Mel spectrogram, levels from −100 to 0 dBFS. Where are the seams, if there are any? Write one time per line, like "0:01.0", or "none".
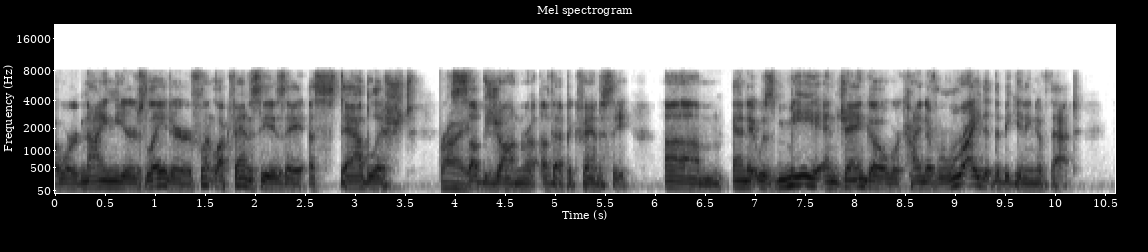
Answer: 0:06.7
